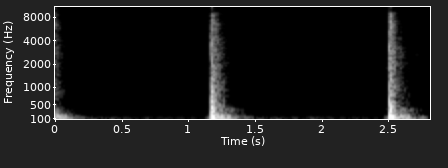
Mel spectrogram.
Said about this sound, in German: Und alles, was die Person macht, ist mit diesem Stock oder mit der Hand auf diesen Stuhl zu klopfen und mit einem ganz bestimmten Rhythmus. Immer nur.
